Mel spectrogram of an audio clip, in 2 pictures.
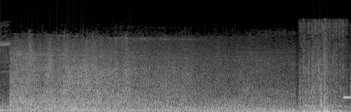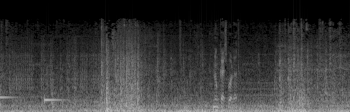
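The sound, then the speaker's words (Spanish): A plane takes off in an action thriller film scene, with a steady broad engine roar that shifts and swells partway through, sounding dense and continuous throughout. “Los matones suben al avión, apagan las luces de cabina y despegan.”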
